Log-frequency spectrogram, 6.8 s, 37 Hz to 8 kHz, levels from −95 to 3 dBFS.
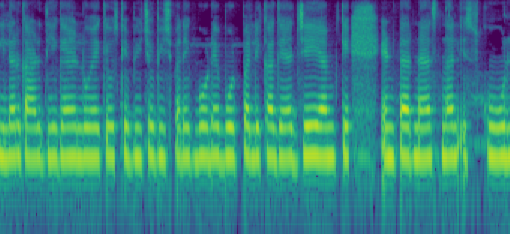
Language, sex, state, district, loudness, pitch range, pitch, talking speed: Hindi, female, Punjab, Pathankot, -14 LUFS, 215-220 Hz, 215 Hz, 195 wpm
